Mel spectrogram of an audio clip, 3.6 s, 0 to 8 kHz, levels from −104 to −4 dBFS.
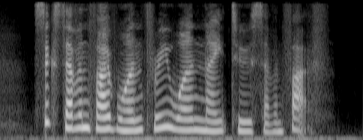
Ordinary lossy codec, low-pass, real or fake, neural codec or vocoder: none; 7.2 kHz; fake; codec, 16 kHz in and 24 kHz out, 0.4 kbps, LongCat-Audio-Codec, two codebook decoder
